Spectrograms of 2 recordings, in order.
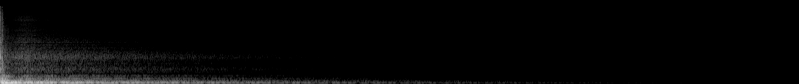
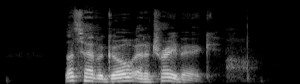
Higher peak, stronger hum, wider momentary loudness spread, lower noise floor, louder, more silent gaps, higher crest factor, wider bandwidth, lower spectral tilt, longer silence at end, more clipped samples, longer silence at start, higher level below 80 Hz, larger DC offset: second, -6 dBFS vs -2 dBFS; neither; first, 26 LU vs 13 LU; first, -85 dBFS vs -70 dBFS; second, -28 LUFS vs -17 LUFS; neither; first, 24 dB vs 16 dB; second, 5.4 kHz vs 14.5 kHz; first, -8 dB/octave vs -5.5 dB/octave; first, 5.45 s vs 0.65 s; neither; second, 0 s vs 0.65 s; first, -32 dBFS vs -60 dBFS; neither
